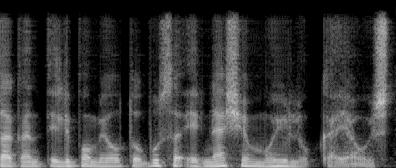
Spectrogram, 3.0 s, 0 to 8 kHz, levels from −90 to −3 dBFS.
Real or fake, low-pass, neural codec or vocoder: fake; 7.2 kHz; codec, 16 kHz, about 1 kbps, DyCAST, with the encoder's durations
